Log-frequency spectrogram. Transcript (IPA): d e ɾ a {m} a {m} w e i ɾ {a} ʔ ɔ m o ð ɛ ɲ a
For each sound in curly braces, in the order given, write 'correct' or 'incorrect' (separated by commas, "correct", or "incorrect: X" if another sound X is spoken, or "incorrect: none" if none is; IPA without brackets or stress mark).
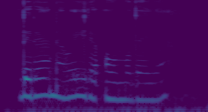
incorrect: n, incorrect: none, correct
